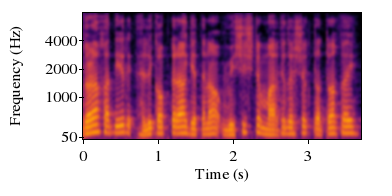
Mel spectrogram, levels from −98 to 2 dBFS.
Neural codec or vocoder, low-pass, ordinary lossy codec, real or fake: codec, 16 kHz, 4 kbps, FunCodec, trained on Chinese and English, 50 frames a second; none; none; fake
